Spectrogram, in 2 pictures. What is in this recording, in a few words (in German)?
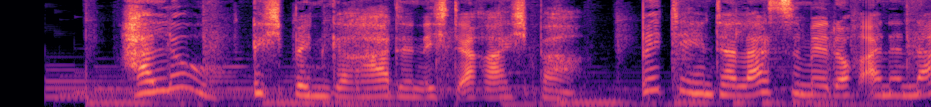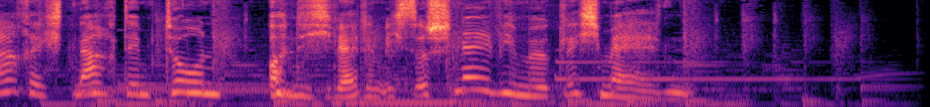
ich ansage mit musik, anrufbeantworter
